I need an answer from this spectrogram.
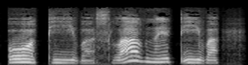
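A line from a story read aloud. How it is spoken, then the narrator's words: Mutter. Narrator (Russian): пробормотала Джулия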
